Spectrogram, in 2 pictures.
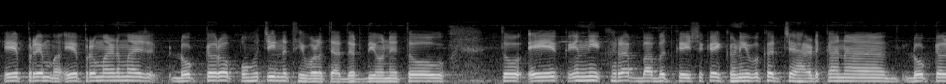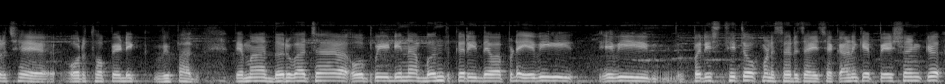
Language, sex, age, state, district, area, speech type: Gujarati, male, 18-30, Gujarat, Surat, urban, spontaneous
